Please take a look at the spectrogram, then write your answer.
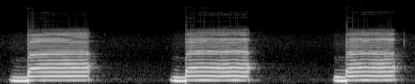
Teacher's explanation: با، با دونوں ہونٹوں کی اندرونی تری سے، ہمارے ہونٹوں کا جو اندرونی حصہ ہے، تری والا حصہ، با ادا ہوتا ہے، با، با، با۔ اندرونی تری والے دونوں حصے جب آپس میں ملتے ہیں تو با ادا ہوتا ہے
